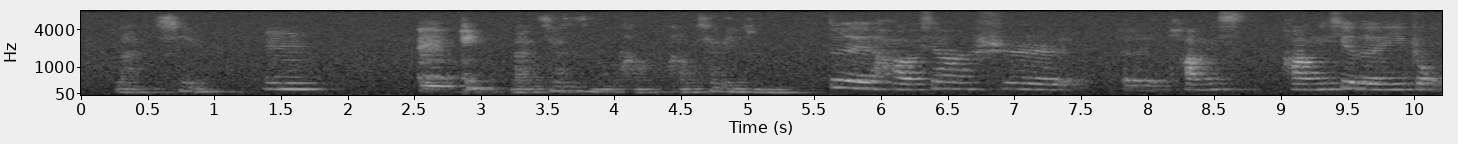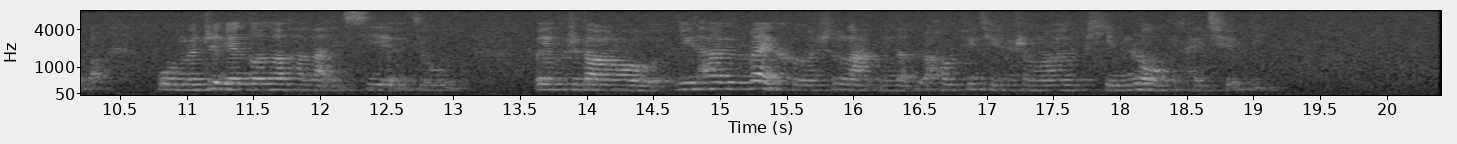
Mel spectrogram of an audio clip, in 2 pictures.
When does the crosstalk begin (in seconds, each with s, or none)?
none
